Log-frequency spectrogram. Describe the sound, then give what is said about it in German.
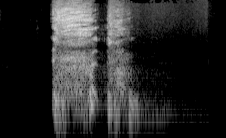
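Two harsh, close-up coughs in quick succession, the second trailing off into a rough, raspy throat sound, with no speech around them. “Entschuldigung, dass ich hier den Stillbutton nicht so schnell finde, dass ich beim Husten stillschalten kann.”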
